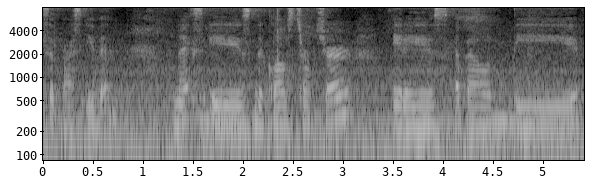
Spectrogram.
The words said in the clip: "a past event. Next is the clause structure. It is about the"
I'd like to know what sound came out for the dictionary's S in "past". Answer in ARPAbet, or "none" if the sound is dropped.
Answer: S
